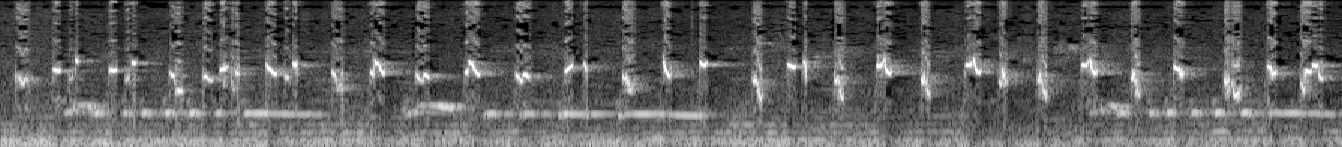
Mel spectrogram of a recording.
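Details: Sooty-headed bulbul, kebo type, in long continuous ropel song, recorded as a lure: lively whistled and chirped notes repeated steadily for many seconds, with a sustained low whistling tone running beneath.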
